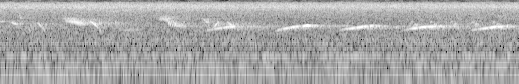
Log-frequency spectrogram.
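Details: Bees swarming outdoors and landing all over the ground on a fine day: a dense droning buzz fills the recording, while a bird gives a run of five quick rising chirps in the background.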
